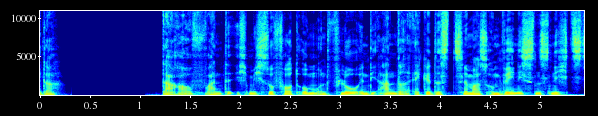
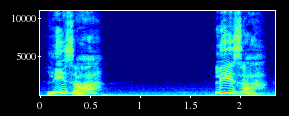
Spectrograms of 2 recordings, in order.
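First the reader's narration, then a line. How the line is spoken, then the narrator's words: Timid half-loud call. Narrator (German): rief durchs Treppenhaus, aber zaghaft halblaut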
